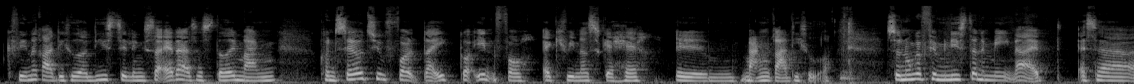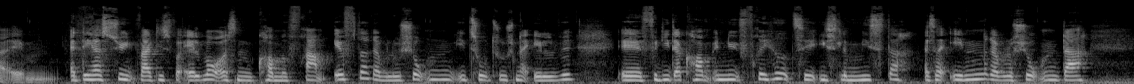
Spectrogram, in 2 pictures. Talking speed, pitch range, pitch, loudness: 155 wpm, 185-215 Hz, 200 Hz, -25 LUFS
